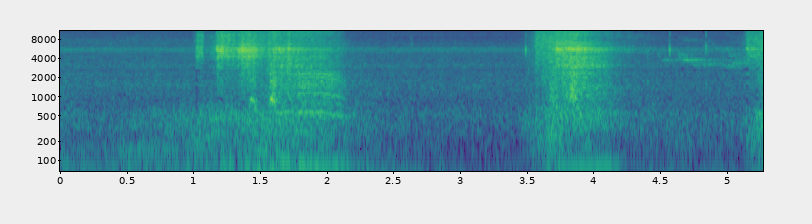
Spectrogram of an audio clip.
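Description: A sword swings and strikes during a fight.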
